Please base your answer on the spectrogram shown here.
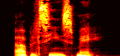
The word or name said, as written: appelsinsmag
